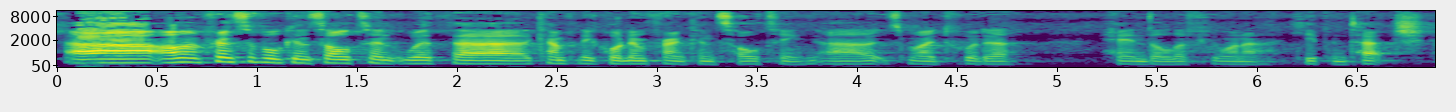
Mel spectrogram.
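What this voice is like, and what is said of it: New Zealand accent. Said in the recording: “My accent comes from New Zealand”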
